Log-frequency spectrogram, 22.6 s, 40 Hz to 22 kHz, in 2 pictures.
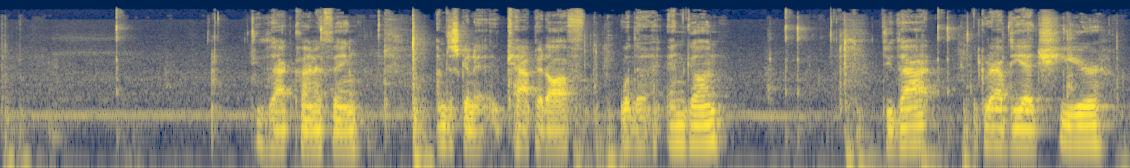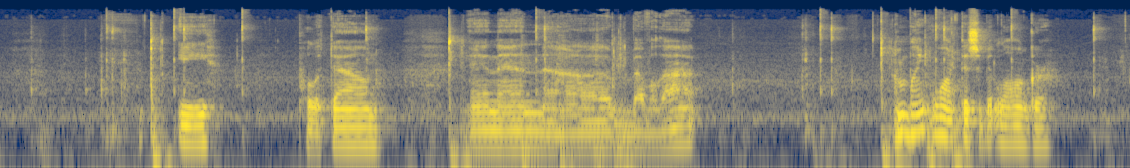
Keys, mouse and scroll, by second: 1.1-2.7 drag, 4.1 f, 5.9 ctrl+b, 8.4 a, 9.4-11.3 drag, 10.3 middle click, 11.9 middle click, 12.0 middle click, 12.5 middle click, 12.7 e, 13.7-15.8 drag, 15.8 a, 16.7 click, 17.4 ctrl+b, 20.1 a, 20.7-22.6 drag.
